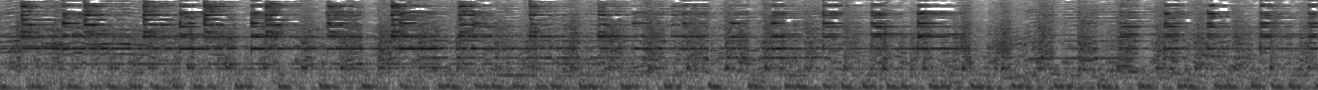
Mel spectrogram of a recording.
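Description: Drums playing fast, continuous, even strokes, with a few steady high tones held above them.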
